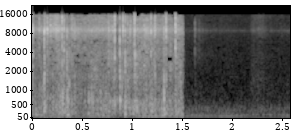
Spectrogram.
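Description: A paper bag rustles loudly.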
